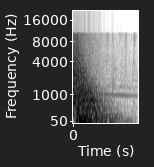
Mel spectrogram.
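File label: ricochet; firearms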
